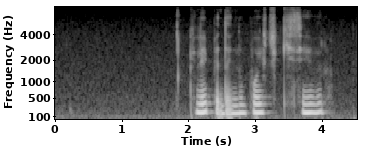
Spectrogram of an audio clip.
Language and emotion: Russian, sad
